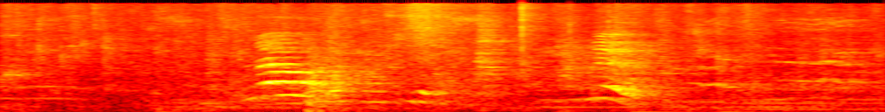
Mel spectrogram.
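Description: A young child's voice making wordless calls and squeals, loudest about a second in, with another call falling in pitch near the three-second mark.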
